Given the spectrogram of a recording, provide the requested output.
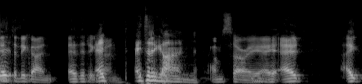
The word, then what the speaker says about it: Etrigan: Etrigan. I'm sorry. I when you read it, it sounds Spanish, but Etrigan.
